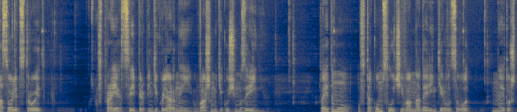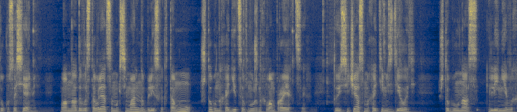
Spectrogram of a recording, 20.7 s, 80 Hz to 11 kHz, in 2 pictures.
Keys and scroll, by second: 0.3 Delete.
